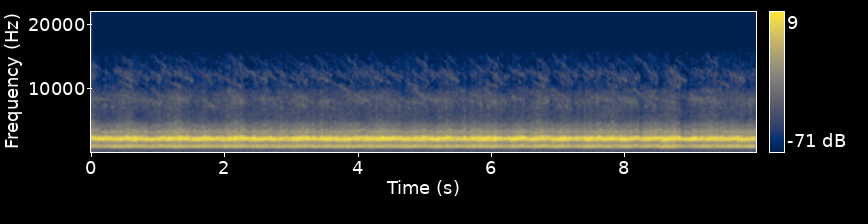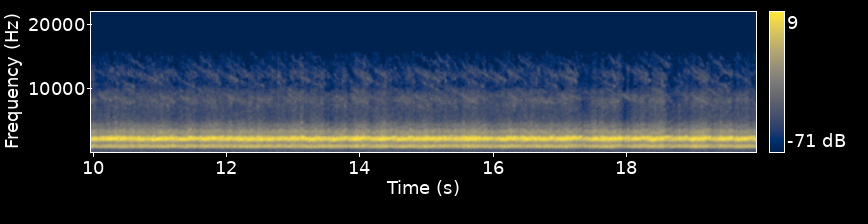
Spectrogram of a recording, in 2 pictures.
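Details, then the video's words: A large group of frogs singing without pause for twenty seconds, their high rattling croaks blending into an even, dense, two-toned drone. "One hour of singing frogs."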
